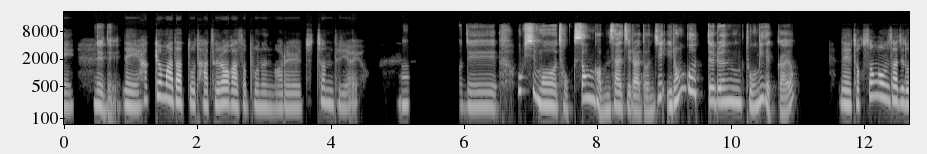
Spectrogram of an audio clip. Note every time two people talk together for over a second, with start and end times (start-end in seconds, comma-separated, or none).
none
